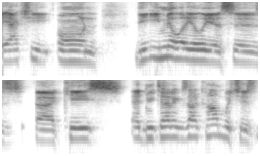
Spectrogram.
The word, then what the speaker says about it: Kees: sounds good so um my name is Cas as you were pronouncing it quite correctly thank you for that Ron it took me a while I called you keys for a while I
